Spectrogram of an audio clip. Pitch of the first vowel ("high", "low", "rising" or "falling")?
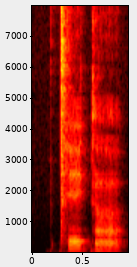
high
